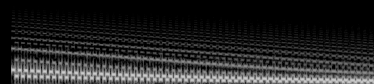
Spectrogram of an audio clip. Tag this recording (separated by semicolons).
faster; score; bleep; high; computer; high-score; beep; descending; bloop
